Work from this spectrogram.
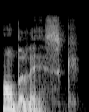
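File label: "obelisk", British English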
